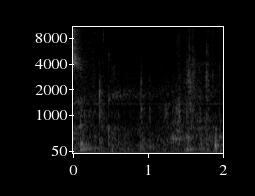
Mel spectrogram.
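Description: Quiet handling noise: a few faint taps and rustles as a plastic binder is moved on a table.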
